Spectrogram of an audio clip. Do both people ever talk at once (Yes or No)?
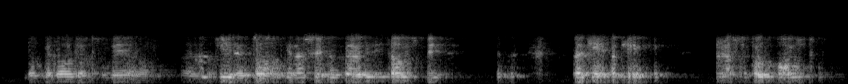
Yes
